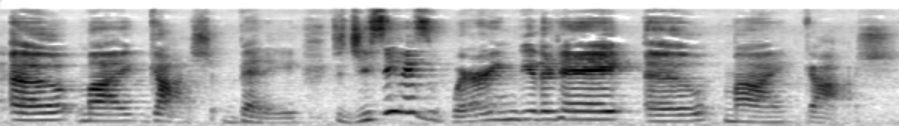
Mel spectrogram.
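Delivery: put-on drawn-out Valley girl lament; slow, gossipy Valley girl. Shown as a demonstration. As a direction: stretch out the oh-my-gosh like a Valley girl. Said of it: "Valley Girl's like".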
